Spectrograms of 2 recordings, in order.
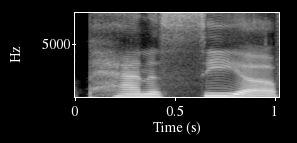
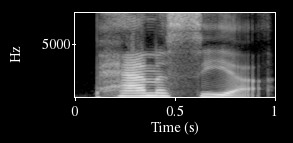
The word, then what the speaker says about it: panacea: This is a great word to know, panacea. Let's try it. Panacea. The stress is on the third syllable, panacea. A panacea is a solution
